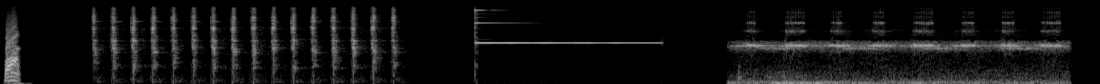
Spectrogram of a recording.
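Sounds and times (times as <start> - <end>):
bright ding: 4.8 - 6.7.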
